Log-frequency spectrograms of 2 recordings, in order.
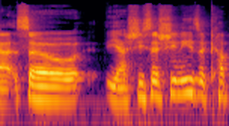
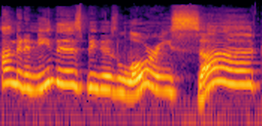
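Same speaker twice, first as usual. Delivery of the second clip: put-on whiny teen voice; 11 semitones higher than usual. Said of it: "he's like".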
